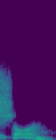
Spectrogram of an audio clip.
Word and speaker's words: Sean: Did he say Sean? I thought it was John. I thought it was John until the last time he pronounced it, and it sounded like Sean. Yeah, I thought it was John also. Sean? It is Sean.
